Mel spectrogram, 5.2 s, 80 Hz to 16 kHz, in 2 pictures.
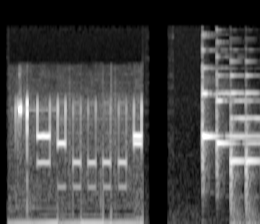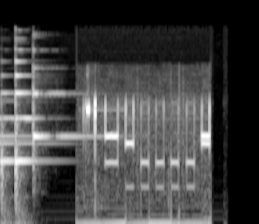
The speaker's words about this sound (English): I wonder how many tones that is. 1, 2, 3, 4, 5, 6, 7. 7 tones. Well, maybe each tone stands for one of the digits I dialed. That would make sense. It was a 7-digit number.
